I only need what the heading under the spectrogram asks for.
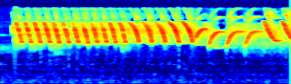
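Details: White canary in full song, meant to coax silent canaries and teach shama and green leafbird: a long, fast pulsing trill slowly dropping in pitch, then a few separate rising whistled notes near the end.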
